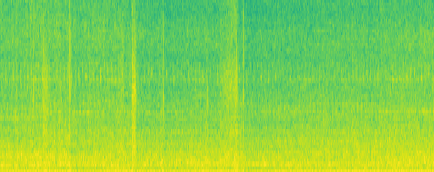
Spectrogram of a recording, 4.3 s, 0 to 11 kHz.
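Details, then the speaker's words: Wrecked 2019 Mercedes-AMG A35 at idle after delivery; even, settled idle with smooth low drone and a few stray clicks, running normally, though owner notes a blowing sound to investigate. "but the car starts yes that is a result and it sounds fine there's no issues there"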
